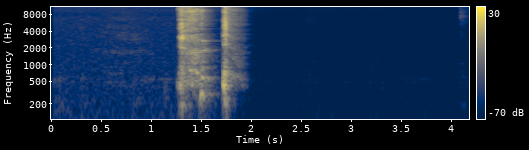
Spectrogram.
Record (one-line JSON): {"cough_length": "4.2 s", "cough_amplitude": 32768, "cough_signal_mean_std_ratio": 0.22, "survey_phase": "beta (2021-08-13 to 2022-03-07)", "age": "65+", "gender": "Female", "wearing_mask": "No", "symptom_none": true, "smoker_status": "Never smoked", "respiratory_condition_asthma": false, "respiratory_condition_other": false, "recruitment_source": "REACT", "submission_delay": "1 day", "covid_test_result": "Negative", "covid_test_method": "RT-qPCR", "influenza_a_test_result": "Negative", "influenza_b_test_result": "Negative"}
